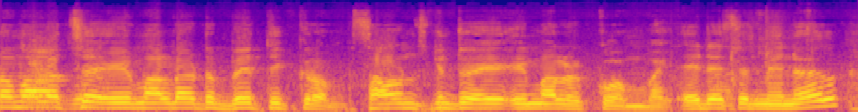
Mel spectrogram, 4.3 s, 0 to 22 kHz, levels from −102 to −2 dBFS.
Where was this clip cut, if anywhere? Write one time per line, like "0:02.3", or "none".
0:03.3

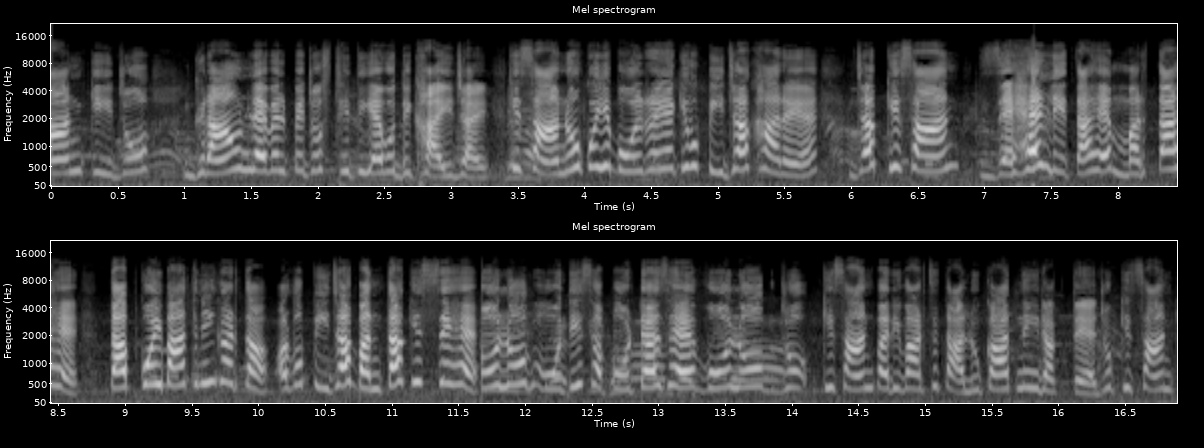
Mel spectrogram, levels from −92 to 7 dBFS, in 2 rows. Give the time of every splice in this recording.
0:03.4
0:11.7

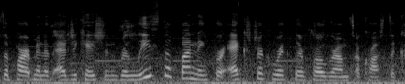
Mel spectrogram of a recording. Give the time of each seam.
none

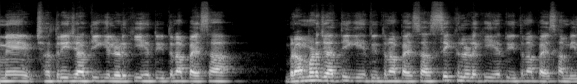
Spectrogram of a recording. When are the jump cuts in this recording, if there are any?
none

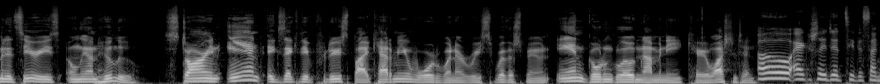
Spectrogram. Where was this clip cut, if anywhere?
0:01.4

